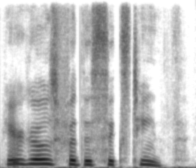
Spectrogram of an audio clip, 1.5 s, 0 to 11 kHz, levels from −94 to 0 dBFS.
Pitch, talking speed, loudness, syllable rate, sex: 260 Hz, 205 wpm, -18 LUFS, 4.9 syllables/s, female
